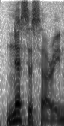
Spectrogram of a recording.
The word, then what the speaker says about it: necessary: Entonces ario va a ser ari o eri. Se pronuncia ari o eri cerrando la boca. Por ejemplo, necesario, que termina en ario, sería... Necessary. Nos vamos a llevar el acento una sílaba o dos, dependiendo de la palabra, adelante.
